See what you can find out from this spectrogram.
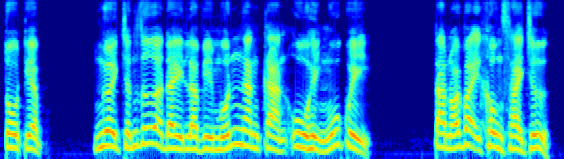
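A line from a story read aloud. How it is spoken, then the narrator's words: Smug smiling. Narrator (Vietnamese): Phạm Hoài mỉm cười có vẻ đắc ý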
